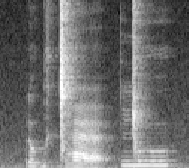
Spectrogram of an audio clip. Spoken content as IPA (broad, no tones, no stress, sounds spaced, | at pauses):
ɾ ʊ ɡ ə ɡ͡ǀ æ | ŋ͡ǀ u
